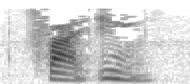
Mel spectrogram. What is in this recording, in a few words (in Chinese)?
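"反映", Mandarin Chinese; chinese-flashcards; hsk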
